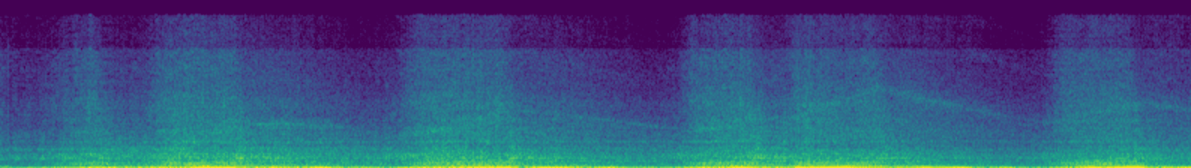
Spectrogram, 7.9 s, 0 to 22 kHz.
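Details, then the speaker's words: 2000 Ford 7.3 Powerstroke diesel dually, 6-speed manual, after fuel line and engine oil temperature sensor replacement, oil added, lines bled, started with ether: strong deep diesel note through repeated revs, no knock or miss; running healthy. "Bled the lines a little bit. It's a little bit starting fluid, and she's good to go."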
